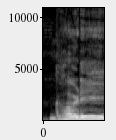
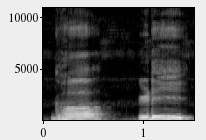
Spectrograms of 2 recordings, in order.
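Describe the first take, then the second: First: Said in the usual way. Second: घड़ी split slowly into घ, ड़ी; syllable by syllable. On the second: Shown as a demonstration. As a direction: stretch and separate घ and ड़ी in घड़ी. (घड़ी को तोड़कर धीरे: घ, ड़ी) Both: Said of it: "इस तरह से आपको".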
